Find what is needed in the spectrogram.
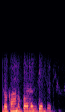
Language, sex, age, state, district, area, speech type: Maithili, male, 45-60, Bihar, Madhubani, rural, conversation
